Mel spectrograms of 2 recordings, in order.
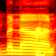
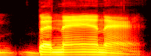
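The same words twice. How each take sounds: First: It is said in an Australian accent. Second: It is said in an American accent. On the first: The speaker calls it right. "Just say" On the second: The speaker calls it wrong. "Don't say"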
